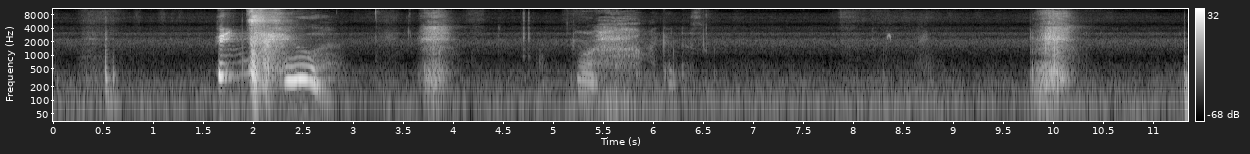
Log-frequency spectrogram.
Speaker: It's ragweed time. I've been sneezing a lot yesterday, and I woke up this morning stuffy, and took my dogs out.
